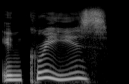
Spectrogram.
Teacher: the second version increase you stress on the second syllable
